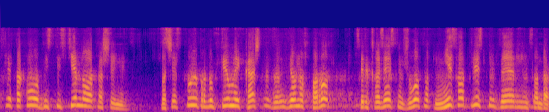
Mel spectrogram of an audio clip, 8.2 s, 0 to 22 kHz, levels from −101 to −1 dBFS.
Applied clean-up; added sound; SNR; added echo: neural separator model SepFormer DNS4.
